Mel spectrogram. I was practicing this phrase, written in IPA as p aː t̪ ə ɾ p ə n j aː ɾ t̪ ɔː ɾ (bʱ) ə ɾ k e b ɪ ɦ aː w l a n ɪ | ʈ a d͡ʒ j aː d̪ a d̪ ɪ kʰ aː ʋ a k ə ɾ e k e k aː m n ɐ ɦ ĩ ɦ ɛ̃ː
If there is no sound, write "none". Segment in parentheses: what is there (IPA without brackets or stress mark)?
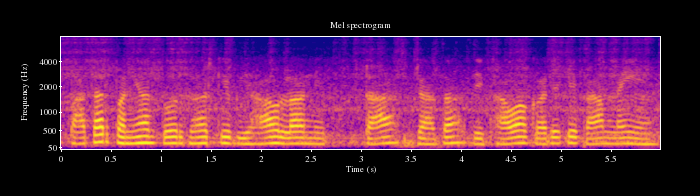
ɡʱ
